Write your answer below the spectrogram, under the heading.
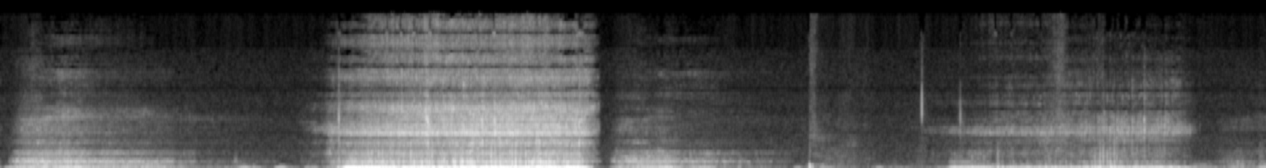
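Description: Loud, coarse, rattling snores on the in-breath, with quieter breathing between them. Typical snoring.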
